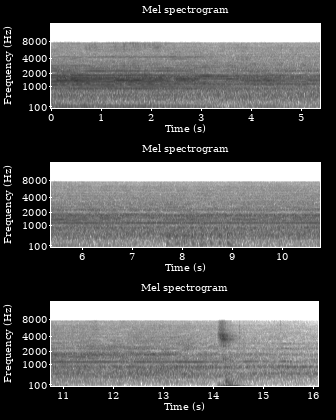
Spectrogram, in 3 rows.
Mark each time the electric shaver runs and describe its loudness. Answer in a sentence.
The electric shaver can be heard from 0.0 to 11.7 s, getting quieter.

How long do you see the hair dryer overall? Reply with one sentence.
The hair dryer can be heard for 16 seconds in total.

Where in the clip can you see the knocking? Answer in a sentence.
The knocking can be heard from 7.7 to 9.1 s.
